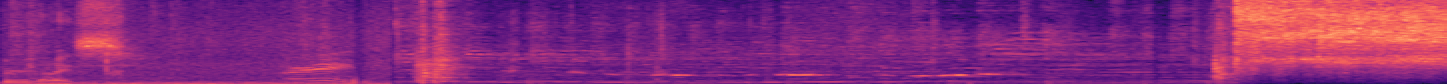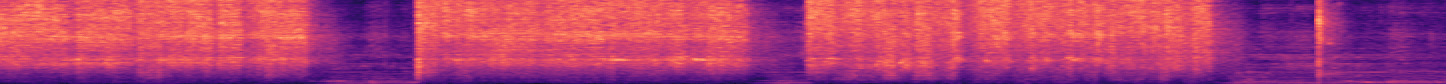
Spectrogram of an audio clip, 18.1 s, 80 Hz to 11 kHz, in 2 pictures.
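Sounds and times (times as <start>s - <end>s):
sandpaper scrubbing metal: 7.7s - 11.1s, 11.7s - 16.7s.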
